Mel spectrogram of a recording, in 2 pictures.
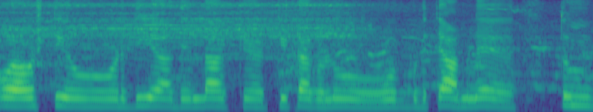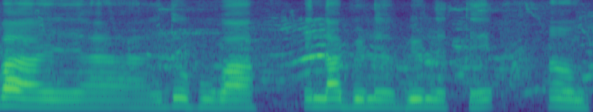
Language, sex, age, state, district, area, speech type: Kannada, female, 45-60, Karnataka, Bangalore Urban, rural, spontaneous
